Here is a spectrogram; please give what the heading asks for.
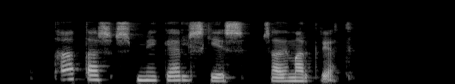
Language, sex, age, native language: Icelandic, female, 30-39, Icelandic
